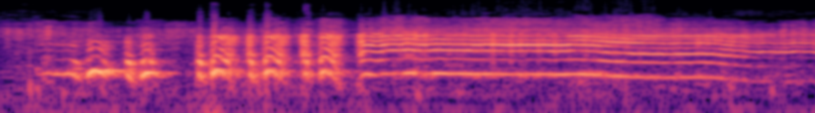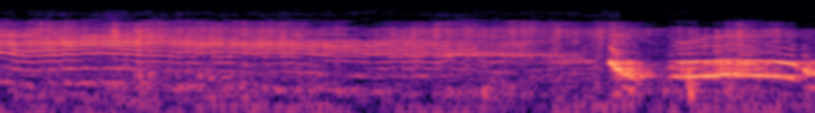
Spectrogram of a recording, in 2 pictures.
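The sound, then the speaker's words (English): A phonograph record of an infant plays: the infant bawls loudly in one long, wavering wail, bracketed by shorter choppy sobs at the start and a couple of breathy cries at the end, with no one speaking. “Or simply by playing a phonograph record of a bawling infant.”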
